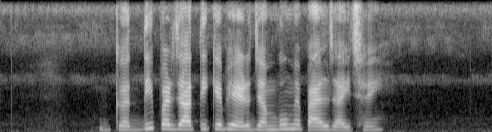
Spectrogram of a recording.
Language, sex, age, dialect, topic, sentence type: Magahi, female, 41-45, Western, agriculture, statement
